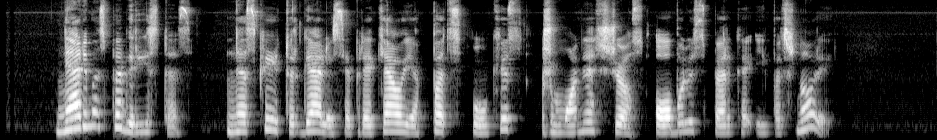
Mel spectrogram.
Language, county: Lithuanian, Kaunas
